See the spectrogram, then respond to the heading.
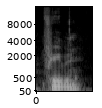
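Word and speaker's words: Fridman: Friedman. Yeah, that's how you say it. Friedman.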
